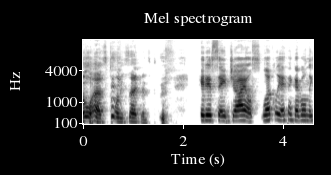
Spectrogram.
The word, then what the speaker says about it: St Giles: St G's um we googled it it is St Giles I have been pronouncing it wrong you you pronounced a couple things wrong in the last 20 seconds it is St Giles luckily I think I've only said it about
